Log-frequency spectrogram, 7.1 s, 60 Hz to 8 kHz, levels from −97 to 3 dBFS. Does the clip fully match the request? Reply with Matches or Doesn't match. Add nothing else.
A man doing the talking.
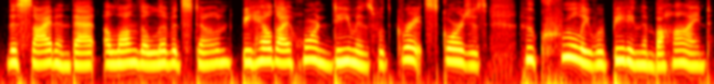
Doesn't match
